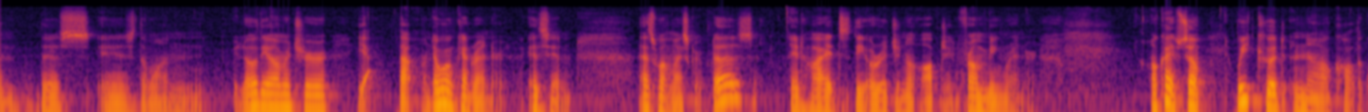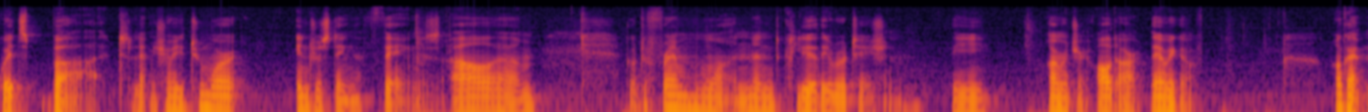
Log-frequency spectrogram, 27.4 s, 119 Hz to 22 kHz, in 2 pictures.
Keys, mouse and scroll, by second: 17.7 alt+r, 19.8 shift+Left, 20.9 alt+r, 22.9 ctrl+z, 23.8 alt+r, 25.6 KP_7, 26.2 g.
